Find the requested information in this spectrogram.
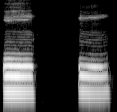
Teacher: O-N is finger on the nose, push your nose up, make a piggy nose, on. That's another nasal, what we call a nasal sound in French, which is not an English sound.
